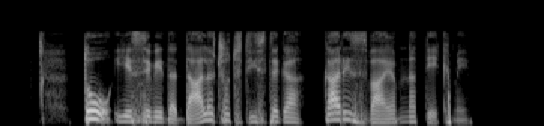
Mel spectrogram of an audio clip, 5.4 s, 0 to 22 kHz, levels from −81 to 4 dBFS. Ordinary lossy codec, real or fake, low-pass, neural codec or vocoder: none; real; none; none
